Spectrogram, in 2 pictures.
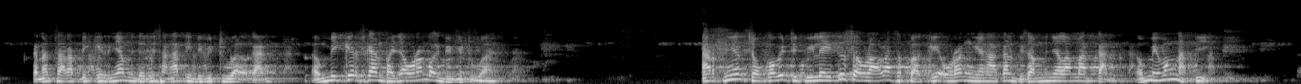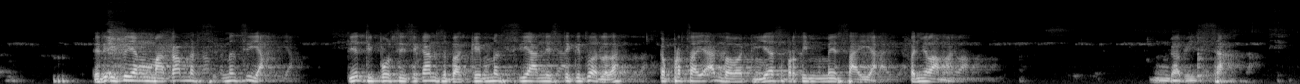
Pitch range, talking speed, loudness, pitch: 140-175 Hz, 105 wpm, -16 LUFS, 155 Hz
